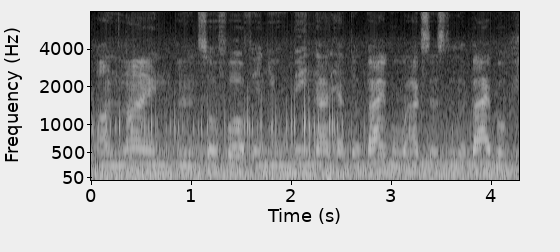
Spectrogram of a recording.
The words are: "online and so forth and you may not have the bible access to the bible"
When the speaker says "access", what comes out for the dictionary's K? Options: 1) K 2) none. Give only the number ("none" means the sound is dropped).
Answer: 1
